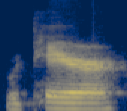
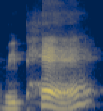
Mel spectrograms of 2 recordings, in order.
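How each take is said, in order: First: "repair" with a strong American R; American accent. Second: "repair" with a silent British R; British accent. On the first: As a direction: sound the final R firmly in American "repair". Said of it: "they use R in the strong sounds". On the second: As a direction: end "repair" on an open British "peh". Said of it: "they don't, they don't really". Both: Shown as a demonstration.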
